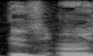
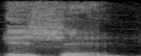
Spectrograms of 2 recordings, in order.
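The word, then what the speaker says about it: Eshe: Means gentleness is her soul. Gentleness is her soul.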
